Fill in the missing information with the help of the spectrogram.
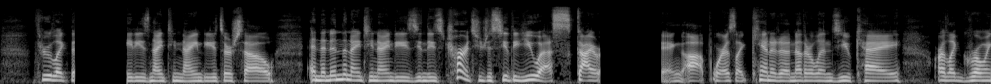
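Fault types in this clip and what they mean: stream reconnect: connection dropped and a new decoder restarted mid-stream; after "through like the" about 0.5 s silence, then speech resumes skipping roughly 0.4 s, again before "up whereas like".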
